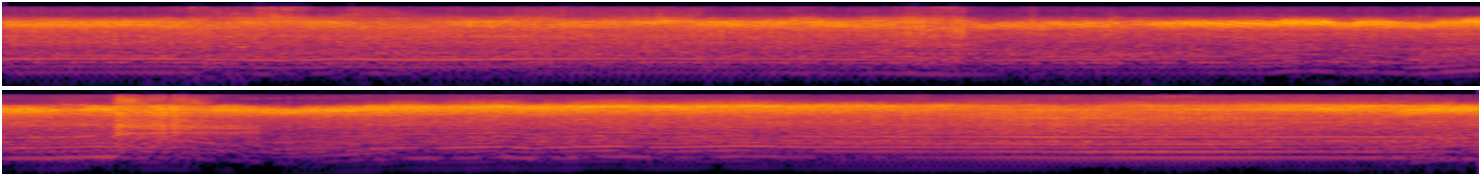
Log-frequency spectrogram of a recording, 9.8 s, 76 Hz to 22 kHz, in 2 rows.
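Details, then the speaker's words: Stihl FS 38 two-stroke strimmer, choke halfway after kick, fuel running low, fuel hose bubbling needing replacement; high buzzy note fairly steady with small rev rises and dips; normal running, needs a clean-up. "so as you can see there's nothing wrong with that just wants a bit of a clean up"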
